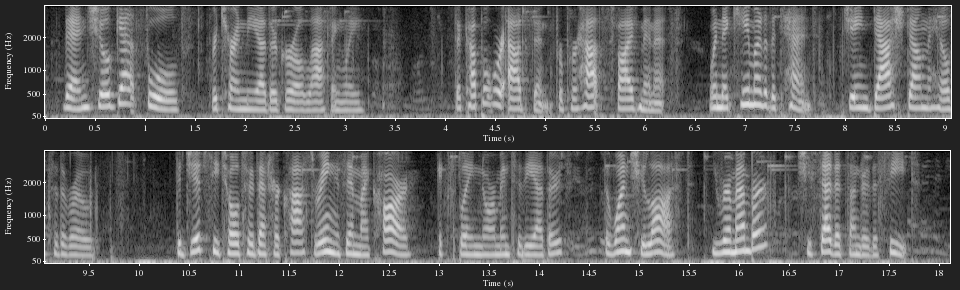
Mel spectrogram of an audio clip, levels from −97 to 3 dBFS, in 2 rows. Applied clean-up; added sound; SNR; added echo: none; Chink, clink; 14 dB; none.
